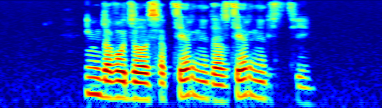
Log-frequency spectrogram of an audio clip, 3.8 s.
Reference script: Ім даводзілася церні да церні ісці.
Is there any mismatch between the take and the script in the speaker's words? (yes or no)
no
